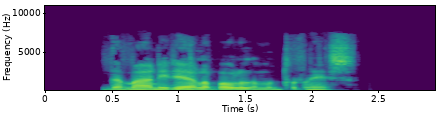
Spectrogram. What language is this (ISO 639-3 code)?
cat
